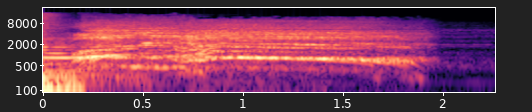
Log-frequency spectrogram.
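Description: A DJ remix sound effect after the beat stops: a crowd-like shouted sample over a noisy wash, its pitch sliding downward as it fades away near the end.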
